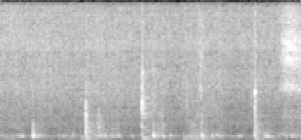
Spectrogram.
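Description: Flour is stirred into translucent onions and a splash of chicken broth in a soup pot. Close scraping strokes repeat every half second or so over a light sizzle, with no talking.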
